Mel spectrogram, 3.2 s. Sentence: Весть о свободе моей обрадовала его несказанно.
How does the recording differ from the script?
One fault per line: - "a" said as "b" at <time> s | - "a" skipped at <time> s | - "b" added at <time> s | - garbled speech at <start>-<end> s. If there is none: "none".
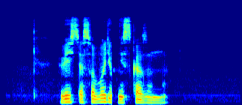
- "моей обрадовала его" skipped at 1.5 s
